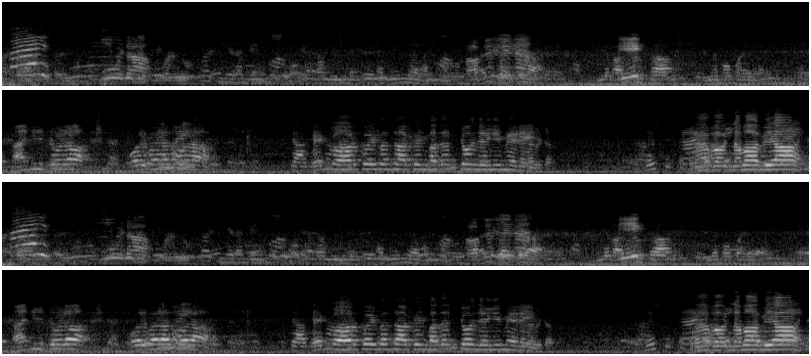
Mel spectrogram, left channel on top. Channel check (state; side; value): normal; both; correlation 0.18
